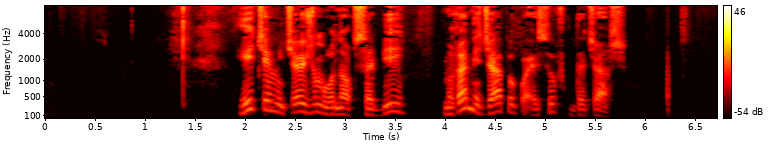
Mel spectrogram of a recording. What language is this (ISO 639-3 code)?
kbd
